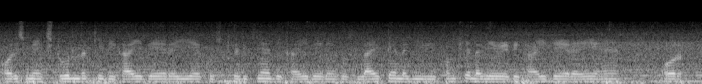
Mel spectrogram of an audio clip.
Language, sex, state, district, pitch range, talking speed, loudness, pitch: Hindi, male, Rajasthan, Bikaner, 125-130 Hz, 230 wpm, -15 LUFS, 125 Hz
